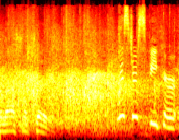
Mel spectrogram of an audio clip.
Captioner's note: some Applause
